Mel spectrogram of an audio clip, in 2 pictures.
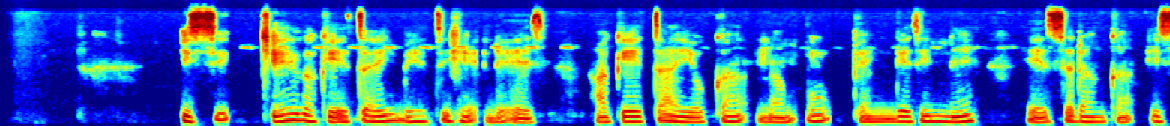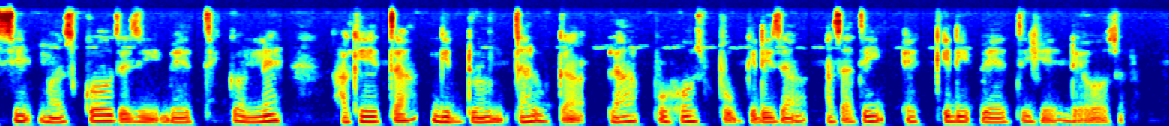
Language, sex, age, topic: Gamo, male, 25-35, government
